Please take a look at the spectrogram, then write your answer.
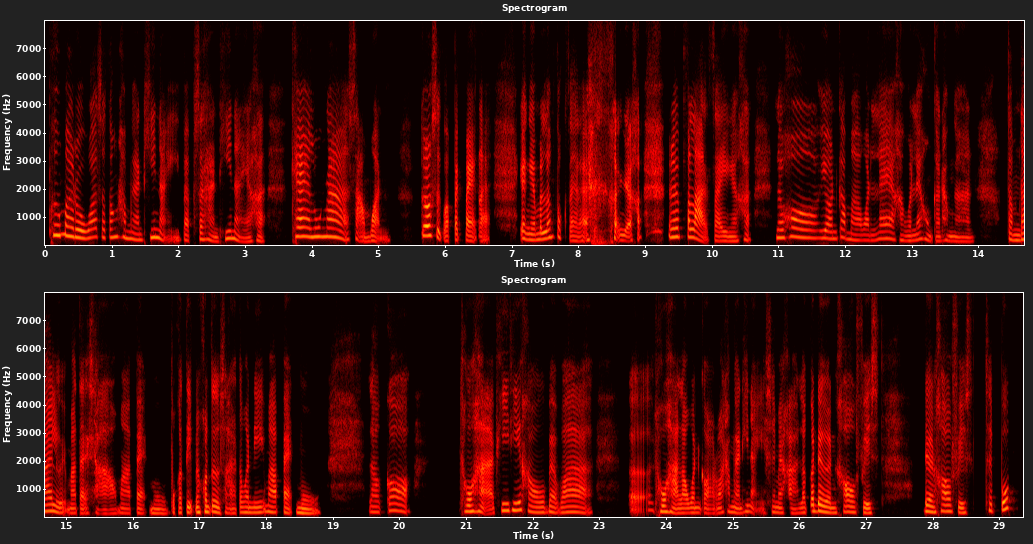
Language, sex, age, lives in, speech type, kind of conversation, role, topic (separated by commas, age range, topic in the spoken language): Thai, female, 20-24, Thailand, conversation, podcast, guest, วันแรกที่เริ่มทำงานเป็นอย่างไรบ้าง?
